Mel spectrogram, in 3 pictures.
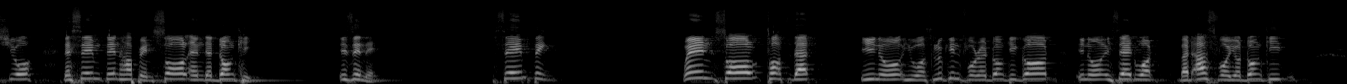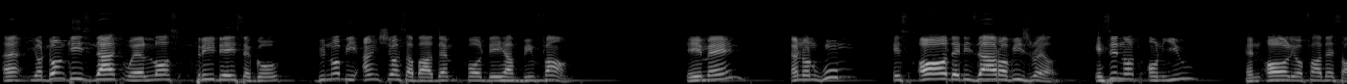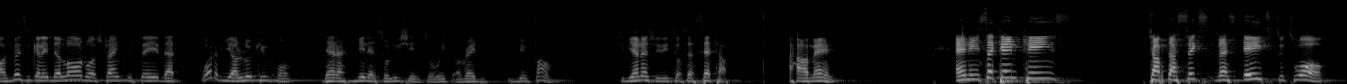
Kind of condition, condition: setting, large echoing room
